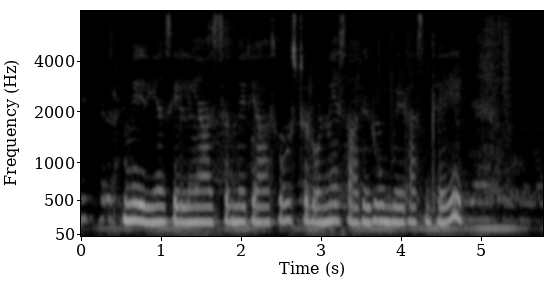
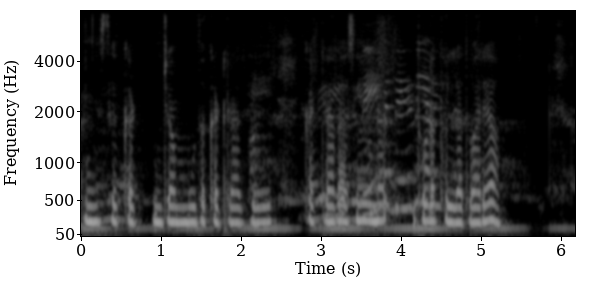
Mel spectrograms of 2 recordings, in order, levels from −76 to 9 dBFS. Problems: constant background noise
